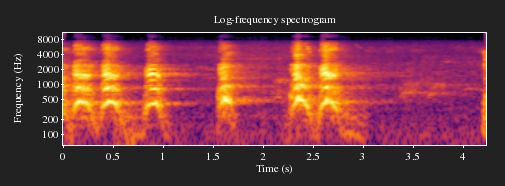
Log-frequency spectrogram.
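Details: Dog on a morning walk, scared to pass a buffalo on the way, barks in a series of six loud harmonic barks over about three seconds, spaced in pairs and singles, then a short pause and another onset at the end.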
